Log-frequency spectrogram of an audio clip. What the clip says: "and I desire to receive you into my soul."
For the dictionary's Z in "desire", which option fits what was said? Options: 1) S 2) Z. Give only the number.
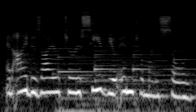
2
